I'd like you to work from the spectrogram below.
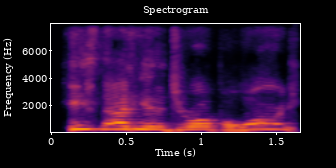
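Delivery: acted screaming. Retelling a courtroom exchange, imitating the D A screaming. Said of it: "The D A started screaming".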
